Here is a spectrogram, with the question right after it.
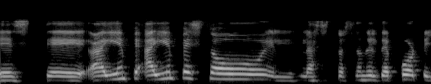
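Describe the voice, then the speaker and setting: Recorded dry and close with no echo, a woman speaks in a Mexico City accent with ordinary pitch variation. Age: 60s. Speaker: former Olympic gymnast. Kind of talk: interview. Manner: halting, many fillers.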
